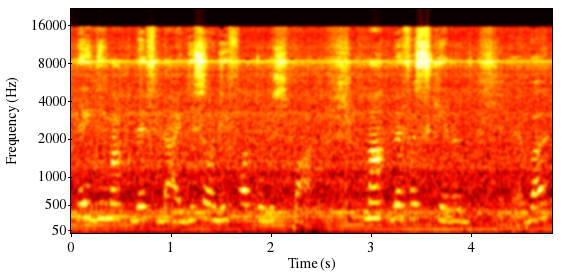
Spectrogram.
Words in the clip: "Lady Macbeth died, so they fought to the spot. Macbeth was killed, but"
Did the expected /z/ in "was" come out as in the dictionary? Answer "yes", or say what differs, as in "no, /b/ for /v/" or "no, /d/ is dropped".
no, /s/ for /z/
